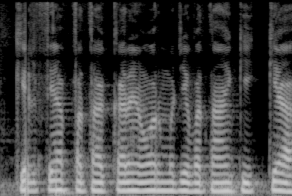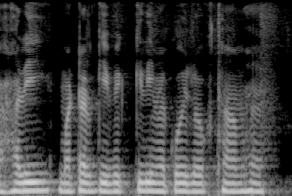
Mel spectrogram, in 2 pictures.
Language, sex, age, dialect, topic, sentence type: Hindi, male, 25-30, Awadhi Bundeli, agriculture, question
